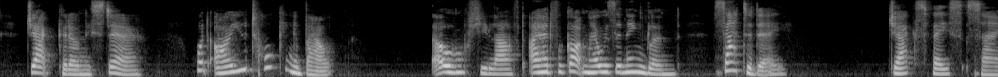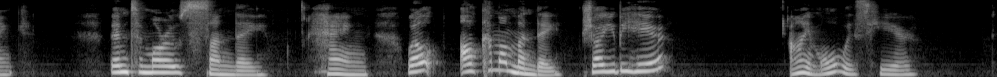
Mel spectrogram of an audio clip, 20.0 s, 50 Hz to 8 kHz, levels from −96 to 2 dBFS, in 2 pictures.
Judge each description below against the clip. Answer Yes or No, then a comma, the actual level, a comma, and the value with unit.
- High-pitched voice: Yes, high, 215 Hz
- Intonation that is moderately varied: No, wide, 6.9 semitones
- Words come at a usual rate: No, slow, 125 wpm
